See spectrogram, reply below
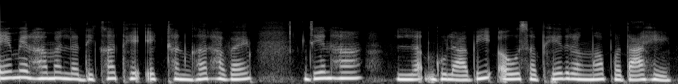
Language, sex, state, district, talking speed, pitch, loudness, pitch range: Chhattisgarhi, female, Chhattisgarh, Sukma, 160 wpm, 245 Hz, -10 LUFS, 230-270 Hz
